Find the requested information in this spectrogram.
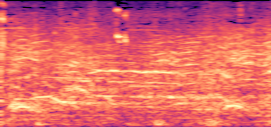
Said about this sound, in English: Kelly with the hip-high left-hand dribble.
